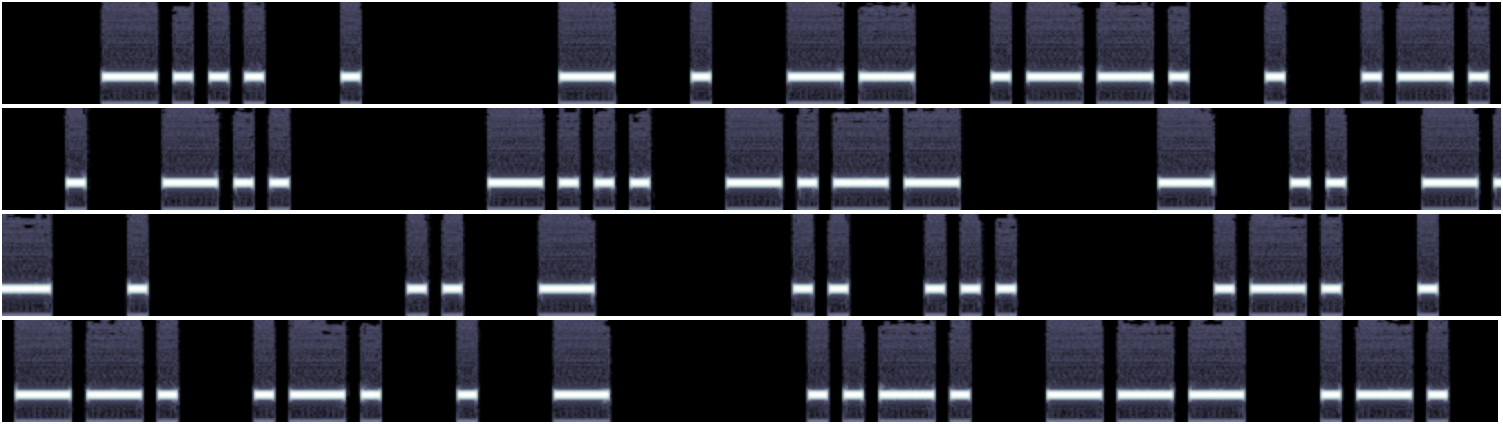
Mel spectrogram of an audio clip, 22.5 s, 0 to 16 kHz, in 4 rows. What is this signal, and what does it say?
Morse code, heard as a keyed tone, about 18 wpm, spaced as for 15 wpm, 1000 Hz. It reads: BE TEMPERED BY TIME IT IS REGRET FOR
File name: qotdfiles / 15wpm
